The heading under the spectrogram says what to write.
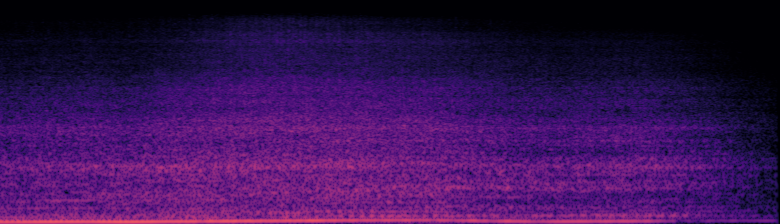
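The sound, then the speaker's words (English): A steady, low diesel rumble of school buses idling nearby, ready to evacuate residents during toxic waste cleanup work, a continuous engine drone with broad noise on top that eases off and fades in the final second. “In case anything went wrong, school buses idled nearby, ready to evacuate residents at a moment's notice.”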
